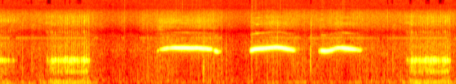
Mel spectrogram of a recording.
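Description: Comic cartoon-style snoring from a sleeping man: a rasping snore, then three high whistled breaths about half a second each, then another rasping snore near the end.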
